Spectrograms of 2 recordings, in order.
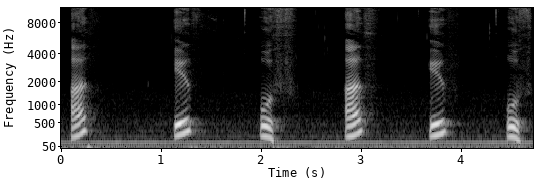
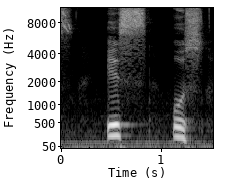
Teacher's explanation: اوپر سامنے والی جو 2 دانت ہیں ان کے کنارے پہ زبان رکھ کے ادا کریں گے تو سیٹی کی آواز نہیں آئے گی۔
